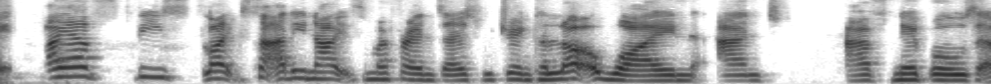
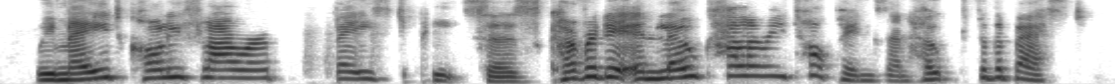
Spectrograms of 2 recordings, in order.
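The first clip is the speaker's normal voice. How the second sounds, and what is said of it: Put-on caramel bunny advert voice. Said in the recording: “My accent for that, I don't know why. I thought I was the caramel bunny”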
